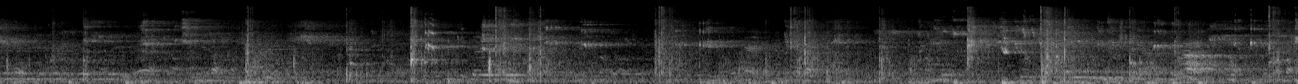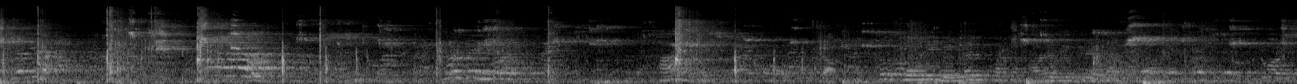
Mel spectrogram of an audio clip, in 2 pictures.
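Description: Badminton rackets strike a shuttlecock back and forth, echoing in a large hall.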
